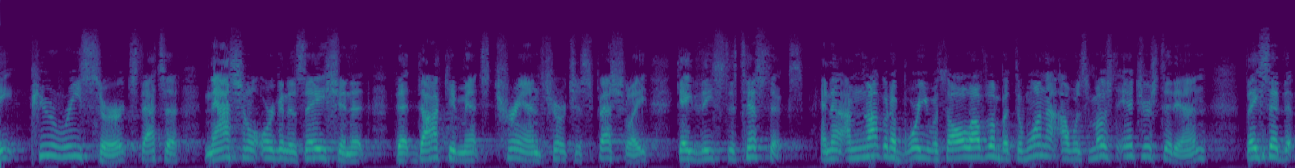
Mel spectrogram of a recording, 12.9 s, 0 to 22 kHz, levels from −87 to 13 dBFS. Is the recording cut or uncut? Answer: cut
